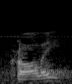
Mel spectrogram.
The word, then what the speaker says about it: Crowley: learned about with Aleister Crowley he likes to have his name pronounced Crowley to rhyme with holy and the Satanists today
